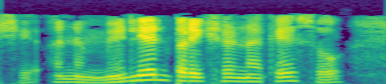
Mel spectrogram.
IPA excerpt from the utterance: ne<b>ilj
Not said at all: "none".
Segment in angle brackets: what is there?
m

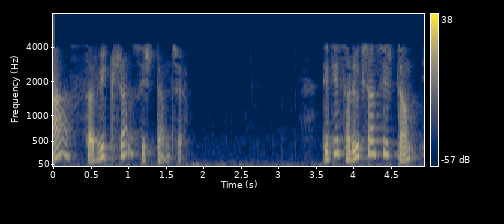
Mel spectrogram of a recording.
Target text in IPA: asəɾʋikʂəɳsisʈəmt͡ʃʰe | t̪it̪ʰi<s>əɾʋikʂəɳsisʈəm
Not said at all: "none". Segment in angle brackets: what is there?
s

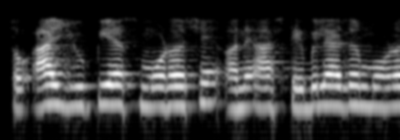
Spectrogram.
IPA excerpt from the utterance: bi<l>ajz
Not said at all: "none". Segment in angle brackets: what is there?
l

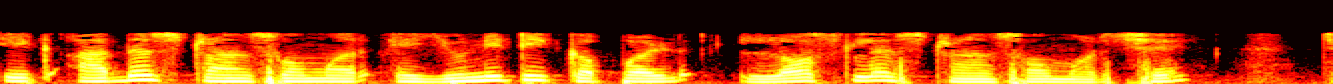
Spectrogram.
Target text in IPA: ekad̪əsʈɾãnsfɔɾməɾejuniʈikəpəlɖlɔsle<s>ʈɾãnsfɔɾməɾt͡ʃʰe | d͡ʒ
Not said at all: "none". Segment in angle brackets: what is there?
s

